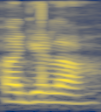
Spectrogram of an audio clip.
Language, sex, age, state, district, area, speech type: Punjabi, female, 30-45, Punjab, Rupnagar, rural, read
